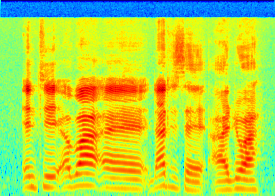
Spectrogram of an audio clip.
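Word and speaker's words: Adjoa: Inti oba, that is a ajua, right? Ajua. Ajua, so you want to spell it?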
